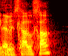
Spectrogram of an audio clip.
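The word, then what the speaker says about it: Al Kalha: The name of the restaurant is El Kalha.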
